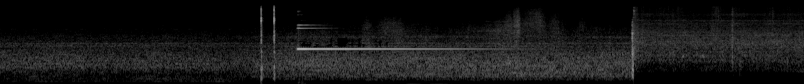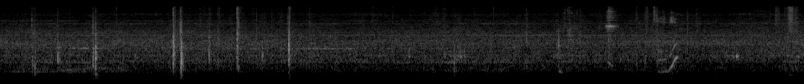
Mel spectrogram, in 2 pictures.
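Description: Two quick clicks, then a single bright ding that rings and fades over a couple of seconds. After that come scattered soft taps and clicks of manga volumes being picked up and moved on a shelf cart.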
